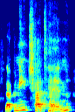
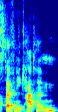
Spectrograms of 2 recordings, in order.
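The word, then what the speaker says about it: Stephanie Çetin: It's Stephanie Cetin, and that character does not exist in the English language. So you would probably only pronounce that correctly if you were Turkish.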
